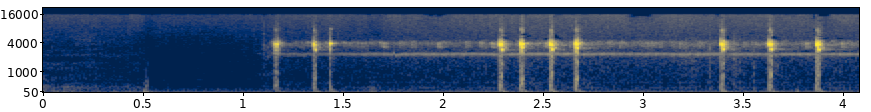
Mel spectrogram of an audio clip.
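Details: A southern cricket frog (Acris gryllus dorsalis), smallest species in a mixed Florida frog chorus, gives sharp, high, metallic clicks, singly and in quick pairs and triplets.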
